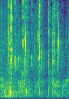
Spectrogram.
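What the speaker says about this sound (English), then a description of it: "one more big round of applause for these guys" Audience applause at a community meetup, a short burst of steady clapping from a crowd filling the room at close range.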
